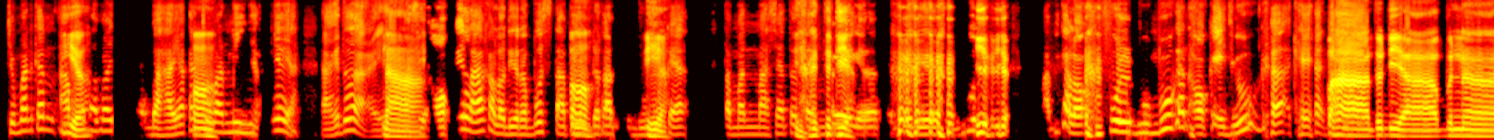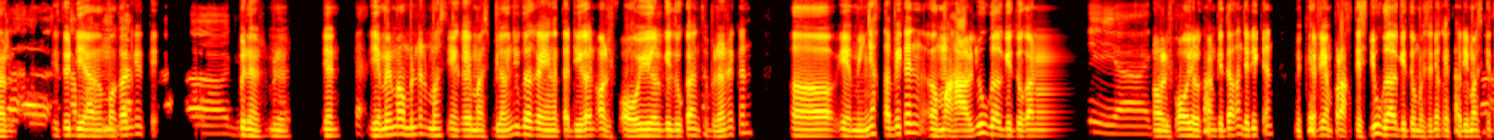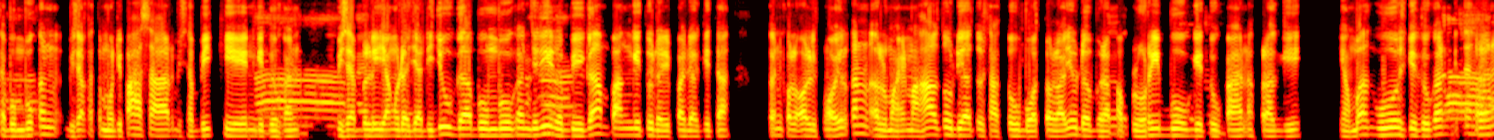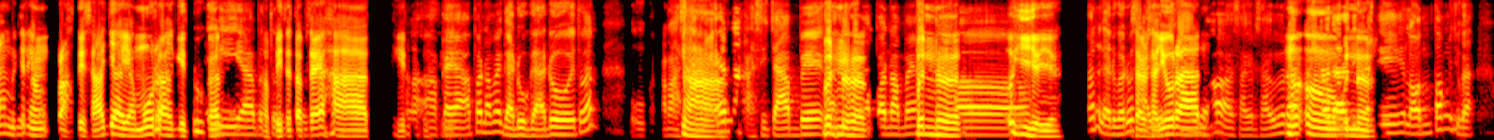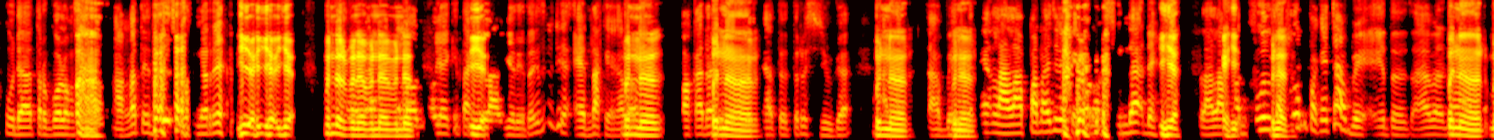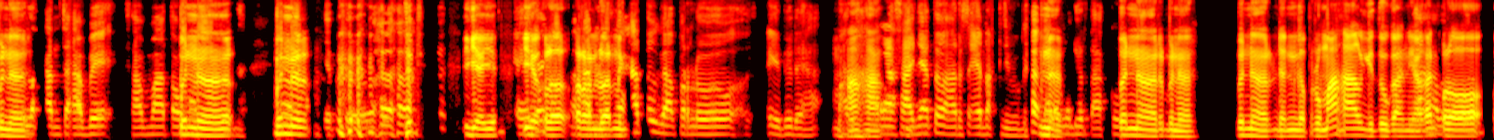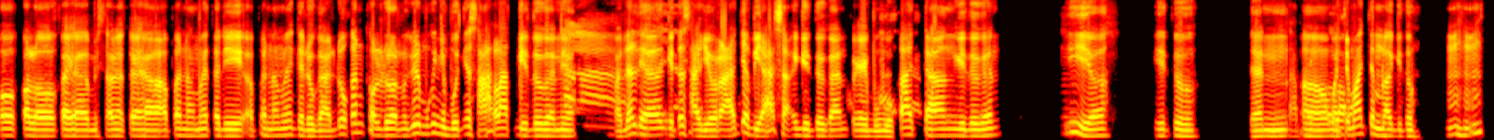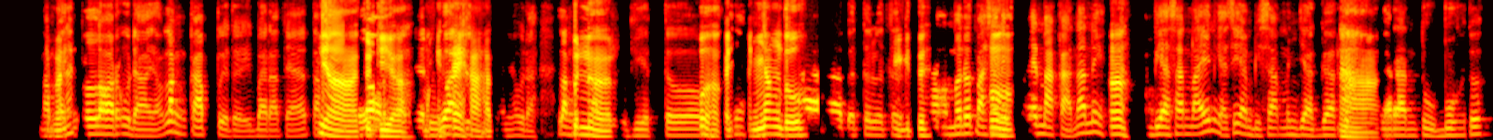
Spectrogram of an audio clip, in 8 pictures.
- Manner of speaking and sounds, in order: distorted speech; laughing while speaking: "Iya"; laugh; in English: "full"; chuckle; other noise; laughing while speaking: "juga, kayak"; laugh; laughing while speaking: "itu sebenarnya"; laugh; in English: "full"; chuckle; chuckle; laughing while speaking: "juga"; other background noise
- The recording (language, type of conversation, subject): Indonesian, unstructured, Bagaimana pola makan memengaruhi kebugaran tubuh?
- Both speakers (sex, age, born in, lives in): male, 30-34, Indonesia, Indonesia; male, 40-44, Indonesia, Indonesia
